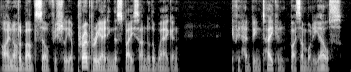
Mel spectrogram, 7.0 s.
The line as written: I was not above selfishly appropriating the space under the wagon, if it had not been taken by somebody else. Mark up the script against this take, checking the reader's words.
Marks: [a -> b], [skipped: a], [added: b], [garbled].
I [skipped: was] not above selfishly appropriating the space under the wagon, if it had [skipped: not] been taken by somebody else.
